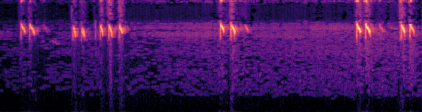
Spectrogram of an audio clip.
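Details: Grey wagtail calling: sharp, high, thin 'tzit' notes given singly or in quick pairs and triplets, in short bursts separated by pauses of about a second or more, over a quiet background.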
